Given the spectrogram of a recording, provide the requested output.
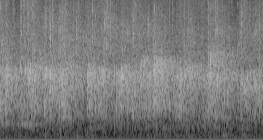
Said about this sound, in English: Let's cheer them on and the teachers as they leave. Woo!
